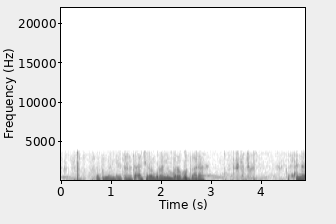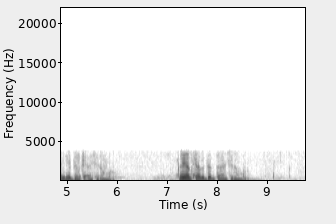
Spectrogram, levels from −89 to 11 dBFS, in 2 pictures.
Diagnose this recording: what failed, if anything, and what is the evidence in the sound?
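Codec stage: tandem speech coding throughout. The speech is rough, muffled and warbly, which fits two low-rate speech coders in a row, each re-coding the previous one's artefacts. A spectrogram shows nothing above 3.8 kHz, with smeared, blotchy harmonics and grainy gaps between them.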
